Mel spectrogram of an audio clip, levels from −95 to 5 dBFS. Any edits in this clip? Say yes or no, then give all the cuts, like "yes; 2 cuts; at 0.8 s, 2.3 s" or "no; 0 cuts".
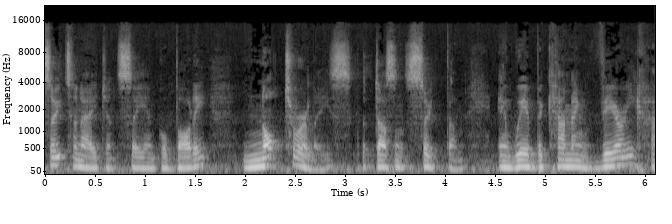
yes; 2 cuts; at 1.2 s, 3.2 s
